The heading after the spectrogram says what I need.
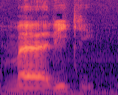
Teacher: میم کو کھینچنا ہے، الف مدہ کرنا ہے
